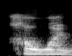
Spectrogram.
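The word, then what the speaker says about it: hooghan: Hawan is how you say it in Navajo.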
